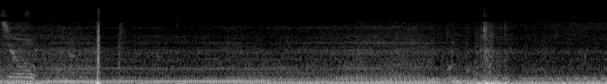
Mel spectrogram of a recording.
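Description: The car bumps and rattles over a rough road.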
